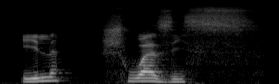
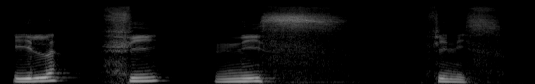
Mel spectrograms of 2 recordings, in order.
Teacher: the ENT in conjugation, I don't hear it.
